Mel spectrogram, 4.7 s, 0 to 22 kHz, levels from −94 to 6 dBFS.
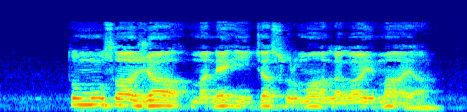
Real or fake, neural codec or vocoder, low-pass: real; none; 10.8 kHz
